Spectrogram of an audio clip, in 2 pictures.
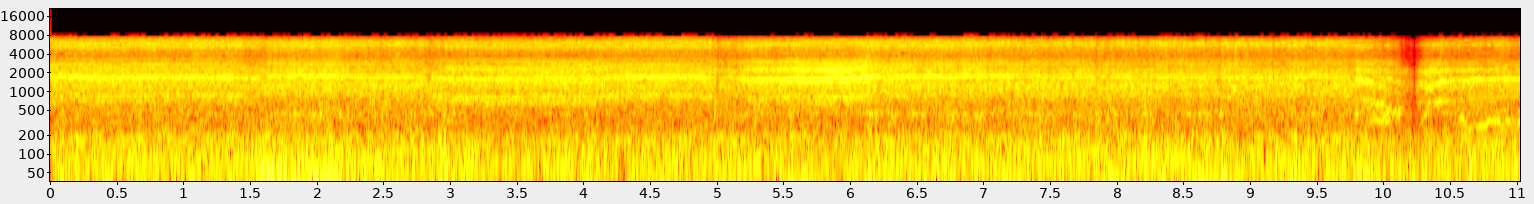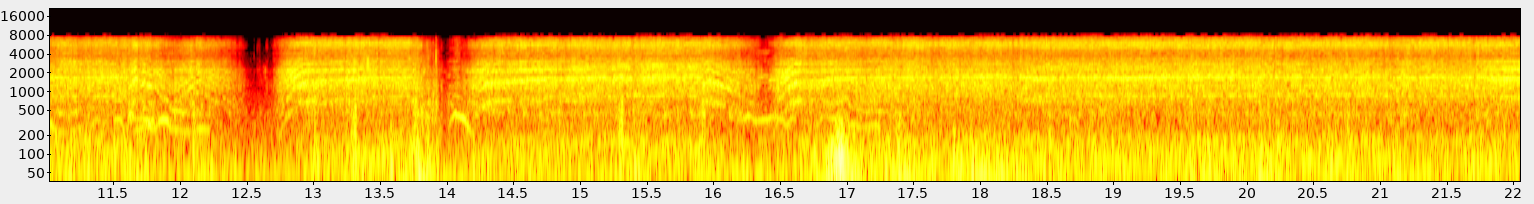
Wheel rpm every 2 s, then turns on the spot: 230, 220, 220, 230, 220, 160, 100, 180, 160, 230, 230.
none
